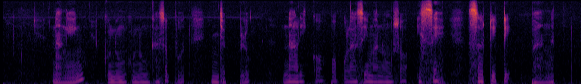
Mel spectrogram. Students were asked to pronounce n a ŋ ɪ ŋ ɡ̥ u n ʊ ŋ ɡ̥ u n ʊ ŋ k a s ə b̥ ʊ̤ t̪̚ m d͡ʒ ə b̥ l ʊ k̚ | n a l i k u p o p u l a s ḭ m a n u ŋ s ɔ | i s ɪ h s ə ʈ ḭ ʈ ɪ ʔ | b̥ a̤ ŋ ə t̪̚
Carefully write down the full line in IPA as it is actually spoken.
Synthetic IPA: n a ŋ ɪ ŋ ɡ̥ u n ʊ ŋ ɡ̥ u n ʊ ŋ k a s ə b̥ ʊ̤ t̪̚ ɲ d͡ʒ ə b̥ l ʊ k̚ | n a l i k ɔ p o p u l a s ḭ m a n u ŋ s ɔ | i s ɪ h s ə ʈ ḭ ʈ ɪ ʔ | b̥ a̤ ŋ ə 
